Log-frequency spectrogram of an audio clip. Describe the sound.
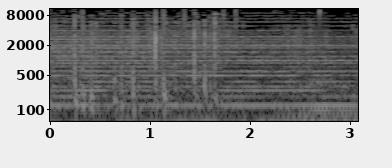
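Horses gallop fast in a race, their hooves striking in many soft, irregular clip-clop thuds. The hoofbeats stay faint and fairly even in level throughout, with no voices.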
